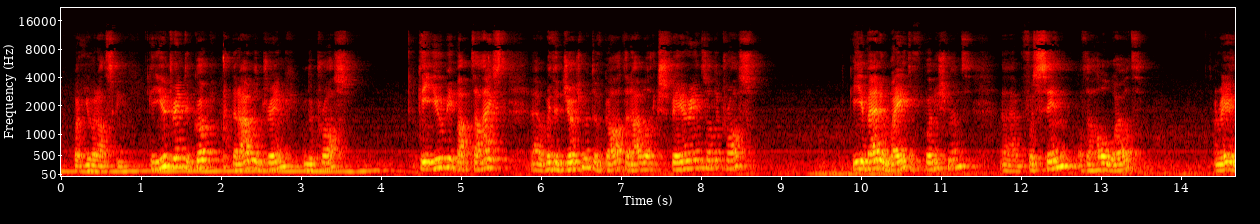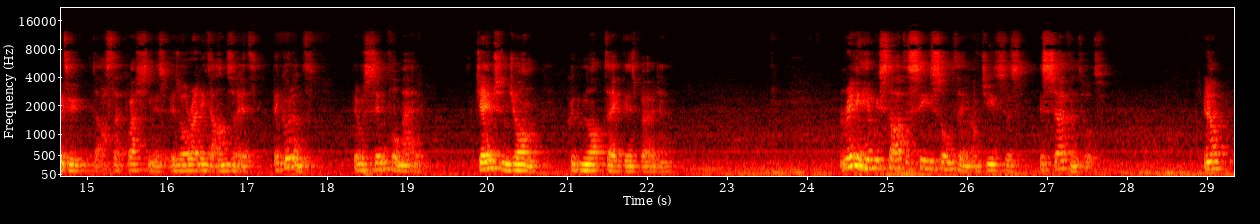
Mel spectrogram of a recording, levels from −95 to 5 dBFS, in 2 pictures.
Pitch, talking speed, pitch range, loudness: 145 Hz, 180 wpm, 120-170 Hz, -32 LUFS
